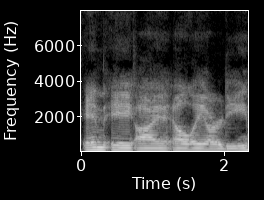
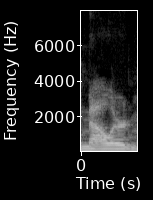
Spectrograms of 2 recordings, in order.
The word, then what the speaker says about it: Maillard: But it's like Maillard, but it's not pronounced like Mallard or anyways.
